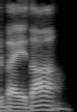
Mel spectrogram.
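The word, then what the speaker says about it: بيضة: If we wish to talk about one egg or fish, we add a ta, a feminine ending. He's saying a, but it's actually a ta.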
